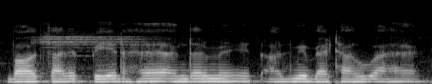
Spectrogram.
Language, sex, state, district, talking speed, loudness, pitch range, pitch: Hindi, male, Haryana, Jhajjar, 150 wpm, -17 LUFS, 125-135 Hz, 130 Hz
